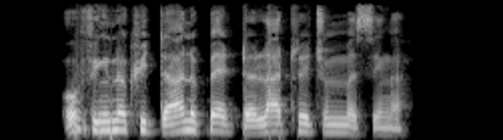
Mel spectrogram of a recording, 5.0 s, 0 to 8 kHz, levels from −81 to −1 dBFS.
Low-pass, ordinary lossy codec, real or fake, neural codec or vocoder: 7.2 kHz; MP3, 64 kbps; real; none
